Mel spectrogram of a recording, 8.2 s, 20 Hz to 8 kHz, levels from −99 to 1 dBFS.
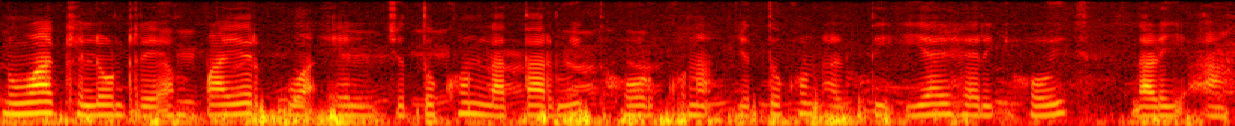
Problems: constant background noise, background conversations at intervals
